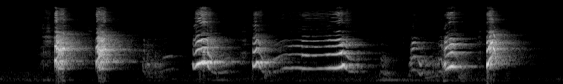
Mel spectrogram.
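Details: Roxy, a Miniature Pinscher, reacting to cat sounds played from a soundboard: sharp loud barks interrupt drawn-out harmonic meows, with a pair of barks at the start and more toward the end.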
